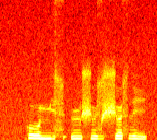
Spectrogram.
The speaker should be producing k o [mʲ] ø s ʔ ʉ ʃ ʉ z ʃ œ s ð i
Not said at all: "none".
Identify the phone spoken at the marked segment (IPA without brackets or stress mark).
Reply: mʲ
